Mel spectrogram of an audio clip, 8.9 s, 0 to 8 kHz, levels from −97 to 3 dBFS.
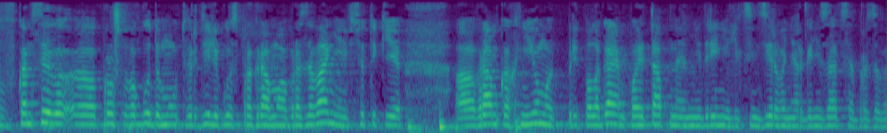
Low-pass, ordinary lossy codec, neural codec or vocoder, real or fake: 7.2 kHz; MP3, 32 kbps; none; real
